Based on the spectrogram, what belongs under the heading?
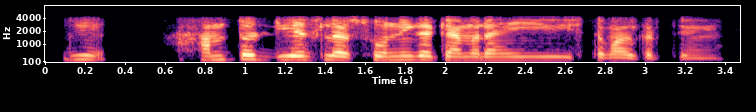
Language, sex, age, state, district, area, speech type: Hindi, male, 18-30, Rajasthan, Jaipur, urban, conversation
